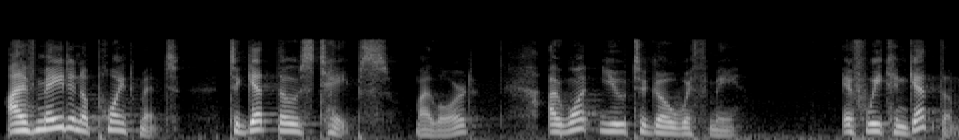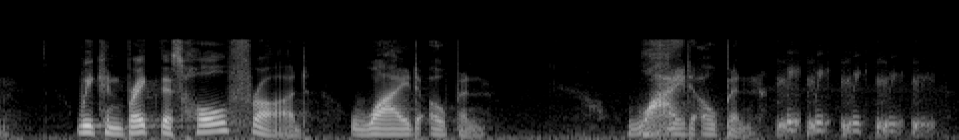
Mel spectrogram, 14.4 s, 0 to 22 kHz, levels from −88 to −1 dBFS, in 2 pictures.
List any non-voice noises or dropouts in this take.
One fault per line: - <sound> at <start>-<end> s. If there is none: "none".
- laugh at 13.0-14.2 s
